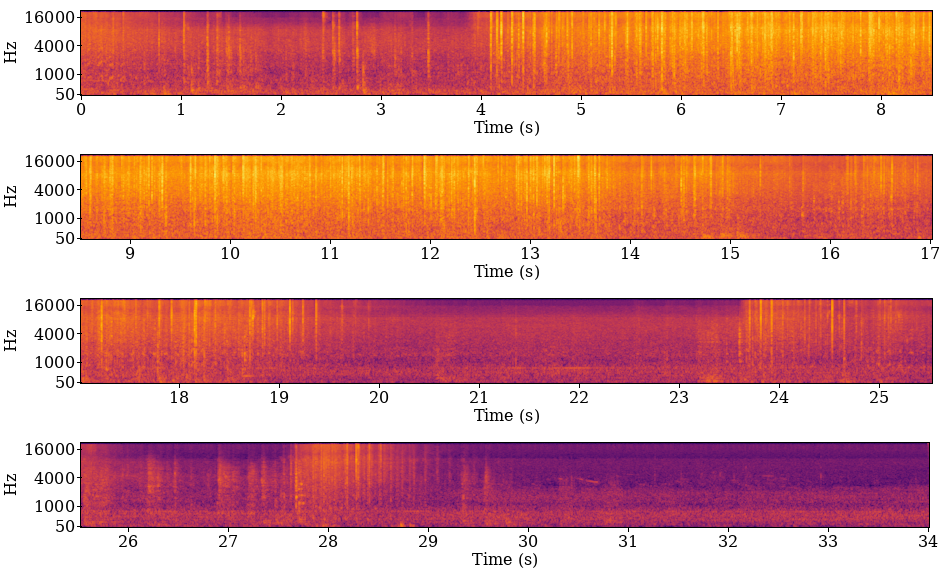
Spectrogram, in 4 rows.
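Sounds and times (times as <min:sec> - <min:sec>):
pigeons wingbeats taking off: 0:00.0 - 0:01.7, 0:02.4 - 0:19.9, 0:23.6 - 0:25.7, 0:27.6 - 0:29.0.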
